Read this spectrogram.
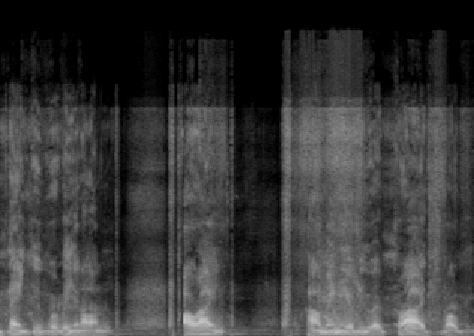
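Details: Adult woman, former smoker, larynx removed for laryngeal cancer, with neck stoma. Alaryngeal speech after total laryngectomy.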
